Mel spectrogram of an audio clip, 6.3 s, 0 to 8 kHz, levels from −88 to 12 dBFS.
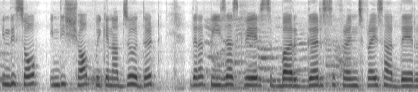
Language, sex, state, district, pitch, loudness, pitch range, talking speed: English, female, Chandigarh, Chandigarh, 235 Hz, -19 LUFS, 225-255 Hz, 180 wpm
